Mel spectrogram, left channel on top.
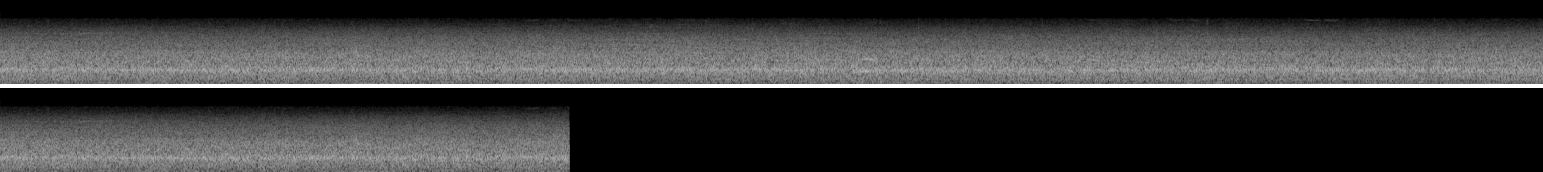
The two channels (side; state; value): right; drops out; at 5.7 s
